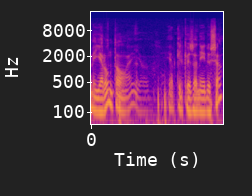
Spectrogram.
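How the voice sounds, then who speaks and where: A man's voice over noticeable background noise. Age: 80s+. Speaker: political party activist. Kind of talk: street interview. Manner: halting.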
